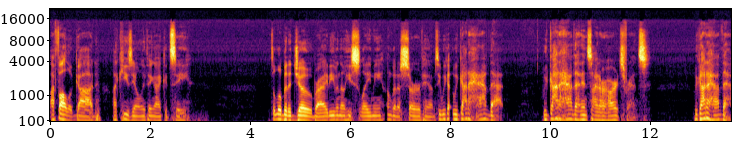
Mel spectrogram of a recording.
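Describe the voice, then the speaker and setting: With a slight Oklahoma accent, a man talks at a medium pitch. He keeps a moderate pace, broken by long, frequent pauses. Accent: slight Southern twang picked up in Oklahoma. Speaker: preacher. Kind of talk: sermon. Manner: animated.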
